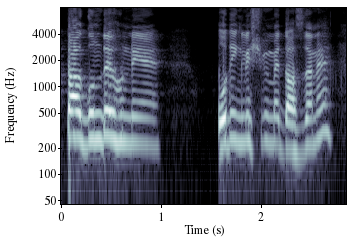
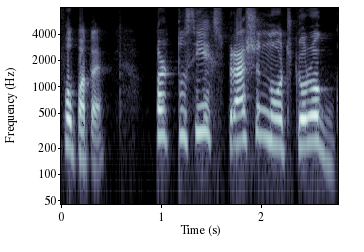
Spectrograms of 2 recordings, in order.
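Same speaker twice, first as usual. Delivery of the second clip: ordinary talk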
